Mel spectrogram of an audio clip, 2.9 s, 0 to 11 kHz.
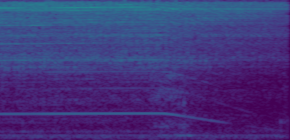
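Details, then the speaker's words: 1954 Lionel 6250 switcher model locomotive, dirty e-unit clicking before cleaning: steady mid-pitched motor hum, then pitch slides down as it coasts to a stop; motor runs normally. "Yes, we have a dirty unit, but we also have a running motor."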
